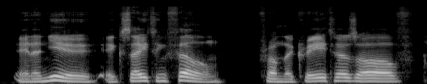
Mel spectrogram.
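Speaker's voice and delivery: put-on bored, uninterested, slow announcer-style reading. Retelling how an announcer read out a film announcement: imitating an uninterested announcer. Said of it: "he just didn't sound particularly interested".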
